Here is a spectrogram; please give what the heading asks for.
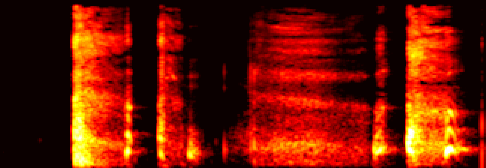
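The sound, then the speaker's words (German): A person with a cold gives several harsh, rasping coughs in short bursts, with a wheezy, breathy stretch in the middle, and the coughs return in a closer cluster at the end. “Entschuldigung. Bin ein bisschen erkältet, hab ein bisschen Scheißhusten.”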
